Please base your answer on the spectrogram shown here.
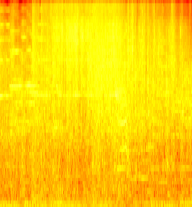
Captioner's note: crumbling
